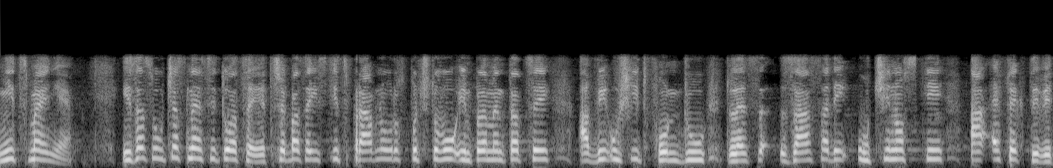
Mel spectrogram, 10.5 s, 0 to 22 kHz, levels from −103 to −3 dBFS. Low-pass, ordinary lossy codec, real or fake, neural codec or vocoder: 5.4 kHz; Opus, 24 kbps; real; none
